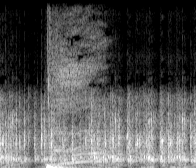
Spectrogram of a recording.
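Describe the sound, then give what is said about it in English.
Someone types on a loud computer keyboard: a low thump followed by a steady stream of quick clicks. “Here, like I'll type some stuff on it now.”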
